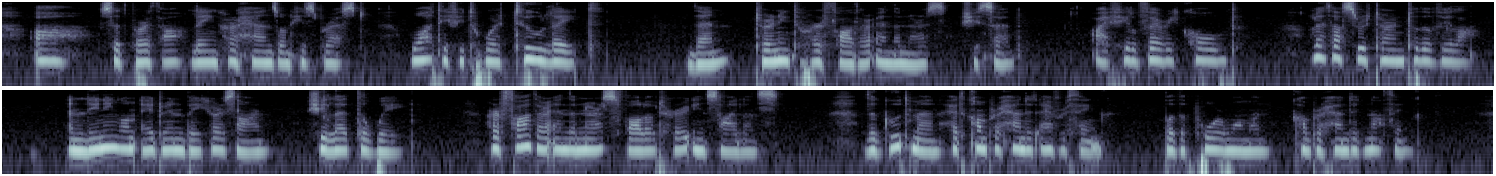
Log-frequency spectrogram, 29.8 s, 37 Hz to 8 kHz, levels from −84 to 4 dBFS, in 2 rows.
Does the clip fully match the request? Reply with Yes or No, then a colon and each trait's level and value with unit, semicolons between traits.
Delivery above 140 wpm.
No: slow, 135 wpm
